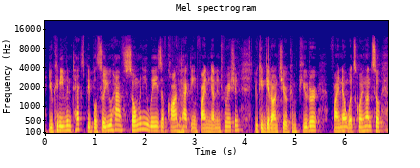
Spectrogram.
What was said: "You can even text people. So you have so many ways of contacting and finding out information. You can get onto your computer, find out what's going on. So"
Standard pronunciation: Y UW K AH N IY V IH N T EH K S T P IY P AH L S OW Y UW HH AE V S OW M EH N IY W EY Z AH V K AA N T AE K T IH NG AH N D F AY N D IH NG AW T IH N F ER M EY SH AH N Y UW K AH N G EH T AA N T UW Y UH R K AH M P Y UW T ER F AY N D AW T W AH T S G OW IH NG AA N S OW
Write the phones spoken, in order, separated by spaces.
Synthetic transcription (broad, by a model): Y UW K AH N IY V IH N T EH K S T P IY P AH L S OW Y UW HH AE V S OW M EH N IY W EY Z AH V K AA N T AE K T IH NG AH N F AY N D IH NG AW T IH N F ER M EY SH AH N Y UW K AH N G EH T AA N T UW Y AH R K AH M P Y UW T ER F AY N D AW T W AH T S G OW IH NG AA N S OW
